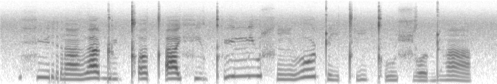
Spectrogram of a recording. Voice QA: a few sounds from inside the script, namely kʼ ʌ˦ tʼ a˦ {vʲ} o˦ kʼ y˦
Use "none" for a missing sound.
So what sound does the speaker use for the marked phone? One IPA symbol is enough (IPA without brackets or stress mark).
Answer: fʲ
